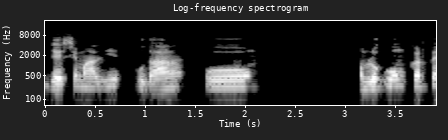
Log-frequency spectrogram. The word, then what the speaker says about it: ओम: जैसे ओम का हम लोग उच्चारण करते हैं दूर तक, ओम, इस तरह की जो है प्लुत स्वर जो है ओम के अंतर्गत आता है, 3 मात्रा का समय लगता है, ठीक है।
